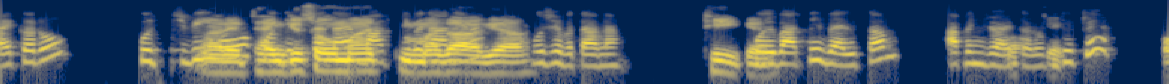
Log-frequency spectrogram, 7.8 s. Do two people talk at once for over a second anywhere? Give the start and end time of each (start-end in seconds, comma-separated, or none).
1.4-3.5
